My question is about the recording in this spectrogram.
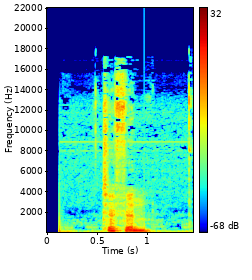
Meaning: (noun) 1. A (light) midday meal or snack; luncheon 2. A box or container used to carry a tiffin
- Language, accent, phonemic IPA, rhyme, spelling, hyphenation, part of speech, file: English, Received Pronunciation, /ˈtɪf.ɪn/, -ɪfɪn, tiffin, tif‧fin, noun / verb, En-uk-tiffin.opus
